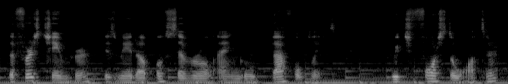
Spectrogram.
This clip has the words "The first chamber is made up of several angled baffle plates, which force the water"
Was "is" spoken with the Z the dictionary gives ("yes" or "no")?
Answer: yes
